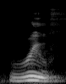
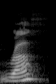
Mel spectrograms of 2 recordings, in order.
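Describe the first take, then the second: First: The vowel is a long oo sound. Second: The vowel is a short sound.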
